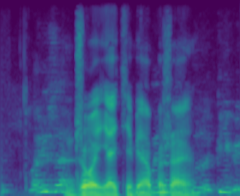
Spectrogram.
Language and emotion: Russian, neutral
